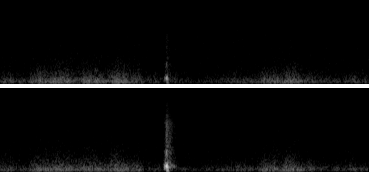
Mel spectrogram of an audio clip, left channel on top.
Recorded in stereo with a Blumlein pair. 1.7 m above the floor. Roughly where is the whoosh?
Ahead right.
